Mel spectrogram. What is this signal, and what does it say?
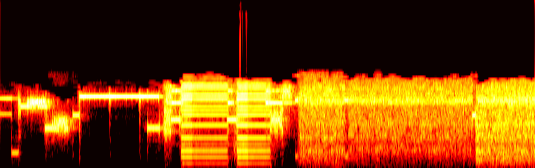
Dial-up modem handshake.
